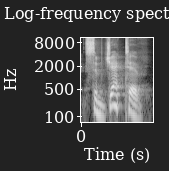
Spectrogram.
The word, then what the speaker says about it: subjective: second syllable is stressed subjective again second syllable is stressed what do you mean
